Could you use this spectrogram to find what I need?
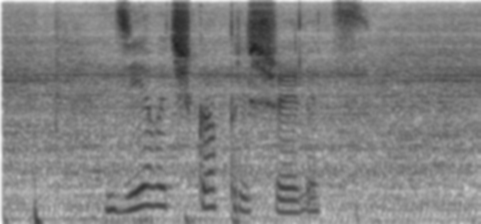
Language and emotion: Russian, neutral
